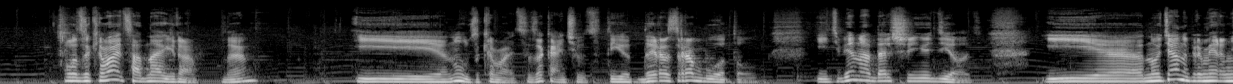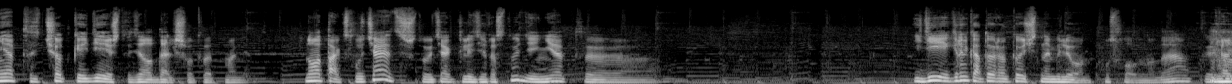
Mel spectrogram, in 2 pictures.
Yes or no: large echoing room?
no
